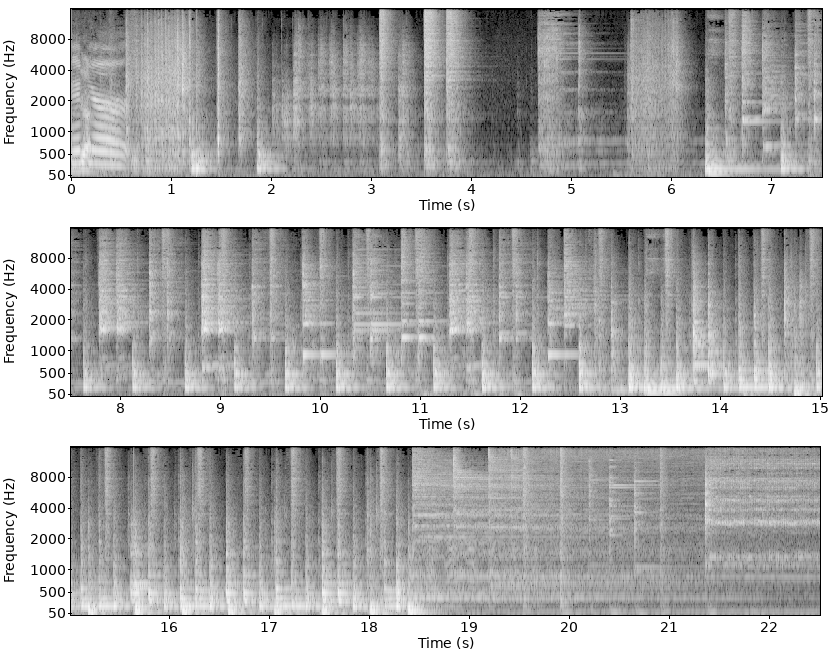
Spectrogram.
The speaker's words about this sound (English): That's a kitchen rack. I don't know what it is. Pots and pan lids.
